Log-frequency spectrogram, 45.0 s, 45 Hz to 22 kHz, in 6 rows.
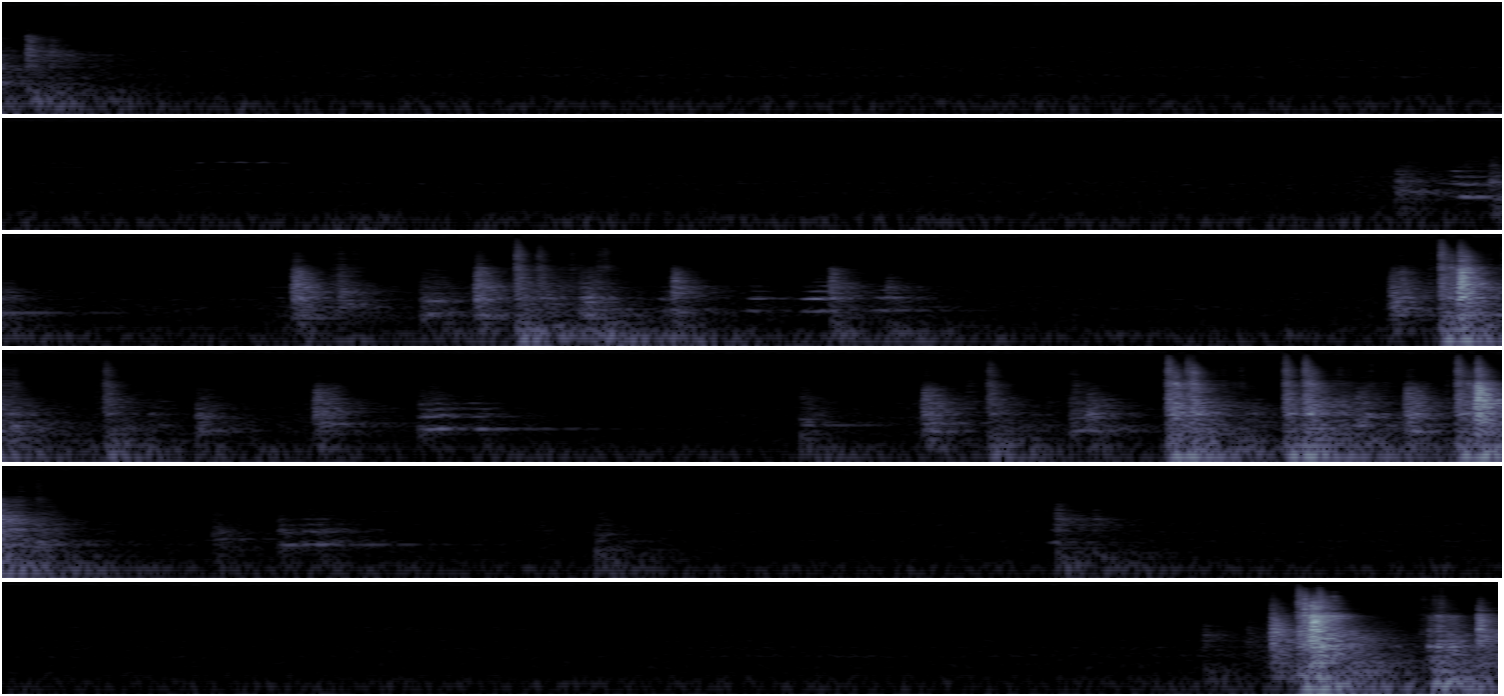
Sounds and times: wind hits iron door 0:26.5 - 0:32.0
wind hits iron door 0:43.5 - 0:44.9

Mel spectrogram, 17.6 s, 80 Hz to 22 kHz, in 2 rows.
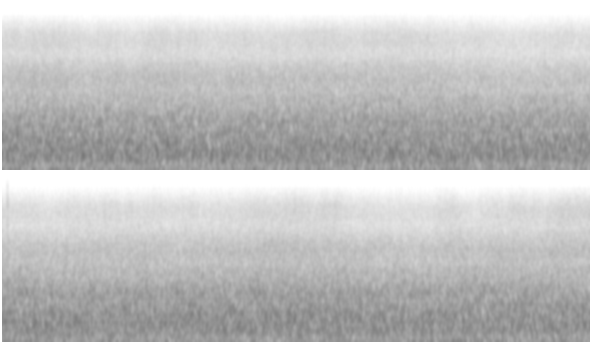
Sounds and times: Concrete man-made waterfalls 0:00.0 - 0:17.6

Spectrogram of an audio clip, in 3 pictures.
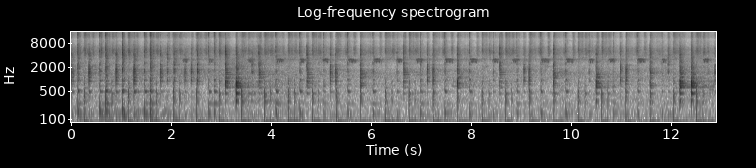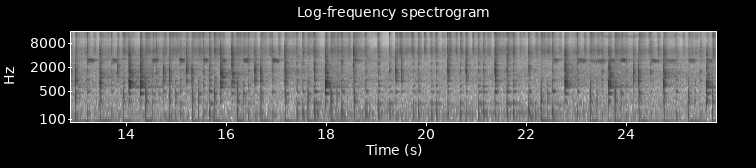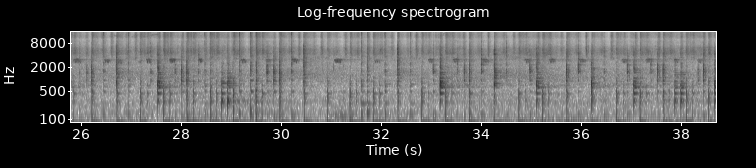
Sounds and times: street performer playing percussion 0:00.0 - 0:38.7

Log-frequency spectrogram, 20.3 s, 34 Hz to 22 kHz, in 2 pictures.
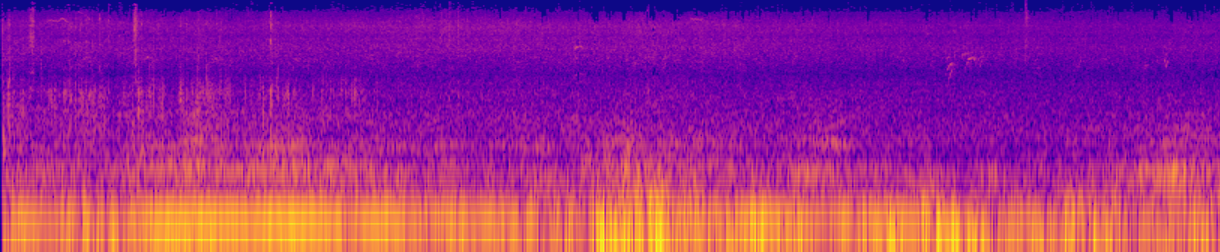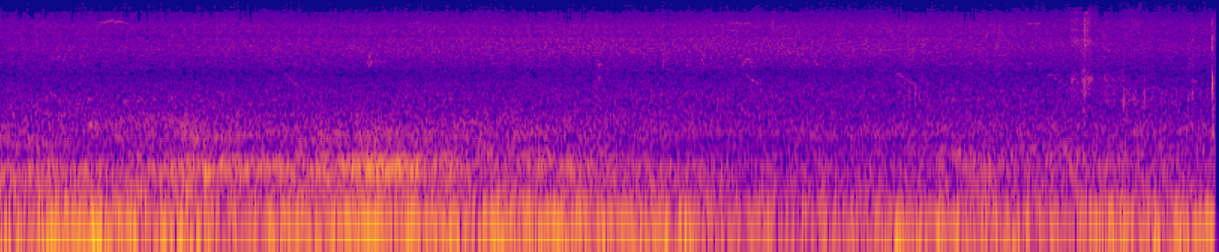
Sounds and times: birds 0:00.0 - 0:05.1
flying jet 0:00.0 - 0:20.3
birds 0:12.2 - 0:20.3

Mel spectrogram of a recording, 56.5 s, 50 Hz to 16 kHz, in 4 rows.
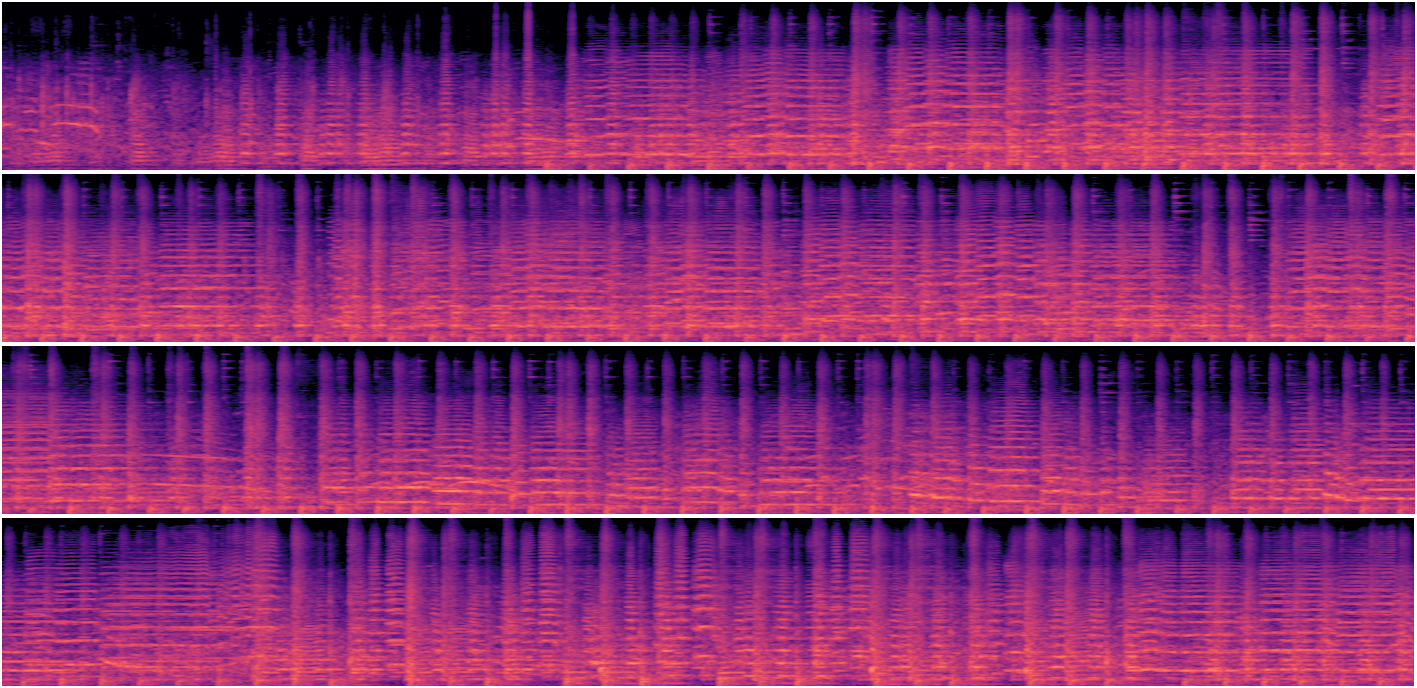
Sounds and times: Fanfare 0:00.0 - 0:56.5

